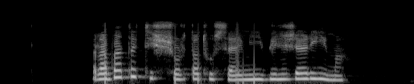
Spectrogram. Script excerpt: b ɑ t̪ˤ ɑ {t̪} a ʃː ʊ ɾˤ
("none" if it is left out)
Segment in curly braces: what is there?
t̪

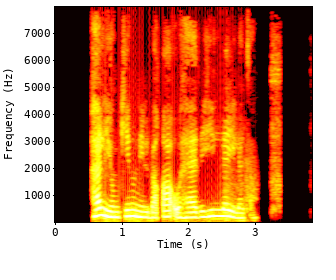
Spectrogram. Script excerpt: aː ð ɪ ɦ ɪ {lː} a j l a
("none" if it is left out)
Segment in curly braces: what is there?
lː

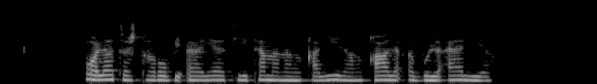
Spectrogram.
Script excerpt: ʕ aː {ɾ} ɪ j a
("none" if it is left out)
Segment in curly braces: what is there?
l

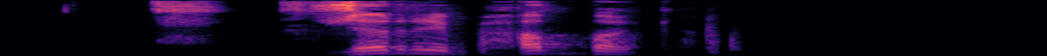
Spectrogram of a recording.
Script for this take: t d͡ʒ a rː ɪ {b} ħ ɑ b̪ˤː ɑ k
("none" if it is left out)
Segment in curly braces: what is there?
b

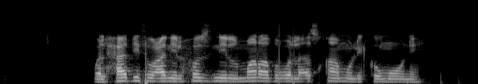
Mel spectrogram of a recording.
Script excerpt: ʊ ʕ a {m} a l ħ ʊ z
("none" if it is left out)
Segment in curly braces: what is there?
n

